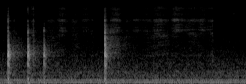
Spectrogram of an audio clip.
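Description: Chalk writing on a blackboard: a few sharp taps and short scratches as the letters are written, over a steady low hum.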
